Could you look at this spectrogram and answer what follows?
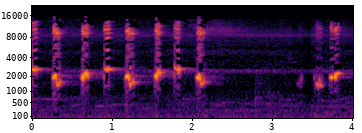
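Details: Lively sooty-headed bulbul song meant to spur other bulbuls into singing: seven quick liquid whistled notes in a row, a gap of about a second, then two more.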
